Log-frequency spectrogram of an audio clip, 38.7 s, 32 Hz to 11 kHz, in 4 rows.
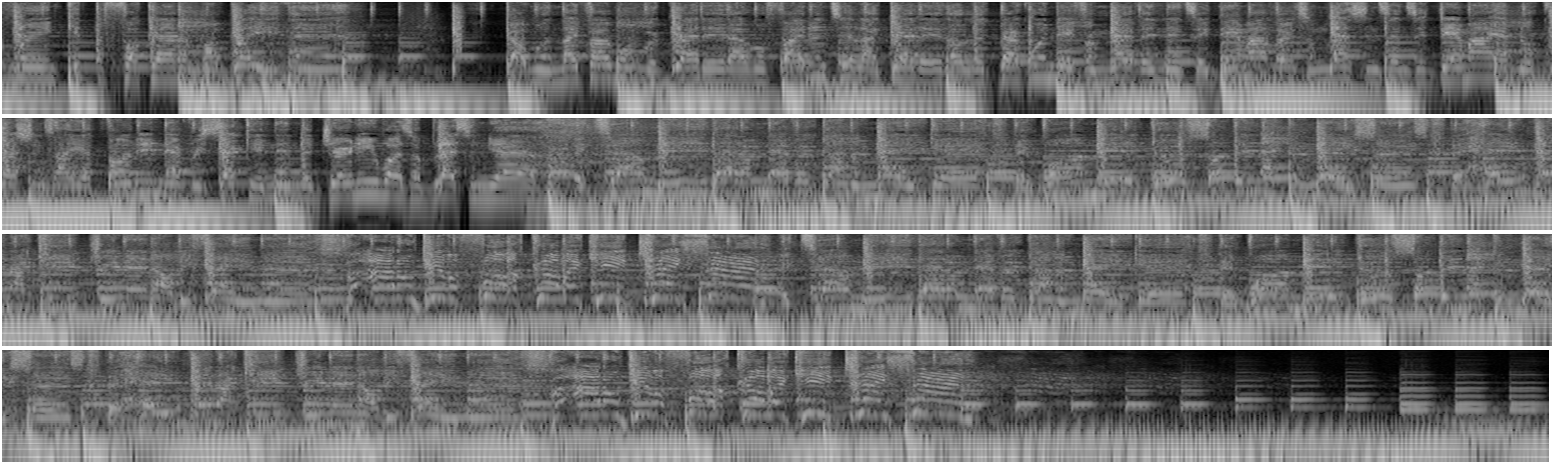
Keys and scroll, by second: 6.8 g, 6.8 z, 7.3 s, 9.5 s, 10.6 s, 12.3 g, 12.3 z, 13.3 Escape, 13.4 s, 15.6 g, 15.7 z, 23.5 s, 23.8 Escape, 24.3 s, 25.3 g, 25.4 z, 30.7 g, 32.9 Escape, 33.2 s.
